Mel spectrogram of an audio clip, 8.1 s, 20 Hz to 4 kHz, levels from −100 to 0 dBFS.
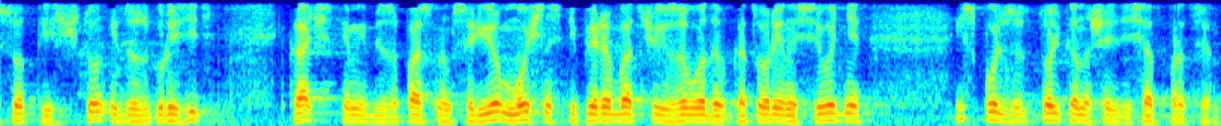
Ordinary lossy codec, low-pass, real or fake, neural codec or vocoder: MP3, 32 kbps; 3.6 kHz; real; none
